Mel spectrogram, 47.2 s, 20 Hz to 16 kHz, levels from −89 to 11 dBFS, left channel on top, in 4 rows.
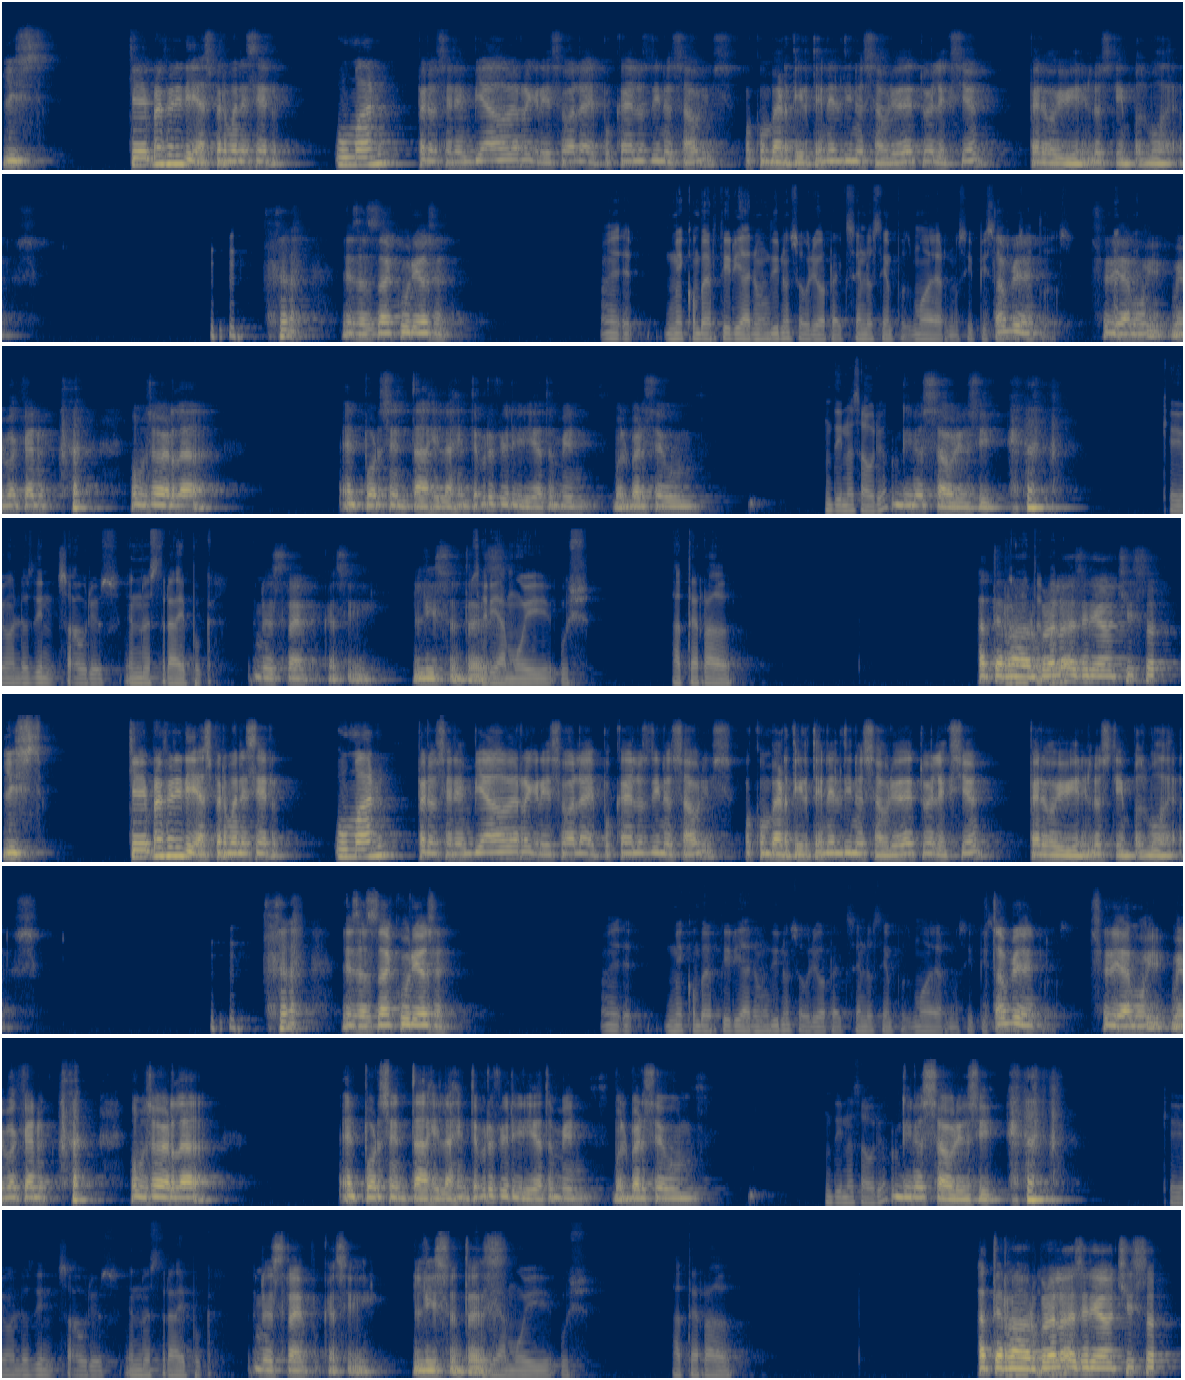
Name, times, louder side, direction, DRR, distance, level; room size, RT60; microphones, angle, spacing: voice 1, 0.0-0.4 1.3-2.8 3.3-3.9 4.2-9.9 10.3-12.1 14.5-14.8 15.2-16.3 21.7-22.2 22.8-24.5 24.9-25.7 27.0-30.6 32.5-34.2 37.9-39.2 39.5-40.4 45.2-47.0, right 3 dB, 65° right, 0.8 m, -28 dB
voice 2, 17.8-18.1 18.4-22.0 22.9-23.0 31.9-32.5 35.3-37.6 40.2-41.3 42.1-42.7 45.5-46.1, left 3 dB, 45° left, 0.6 m, -39 dB
15.0 x 13.0 x 5.4 m
head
